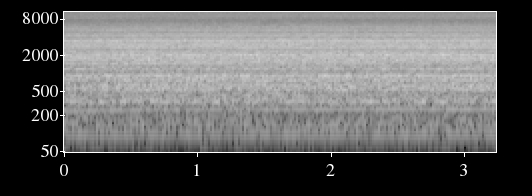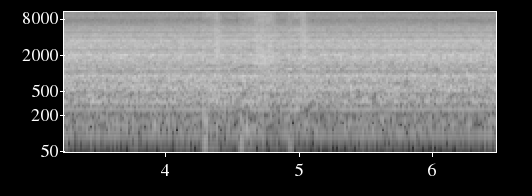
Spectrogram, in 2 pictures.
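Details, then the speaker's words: Electrolux Z5010 Excellio vacuum, sold as brand new but in poor condition, exhaust filter missing, started on minimum power: a loud, steady airy roar with a shrill edge and no pitch change. Noisier than it should be; owner suspects the missing filter. "Well, I think that's noisier than it should be because obviously there's no exhaust filter which would muffle the sound."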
